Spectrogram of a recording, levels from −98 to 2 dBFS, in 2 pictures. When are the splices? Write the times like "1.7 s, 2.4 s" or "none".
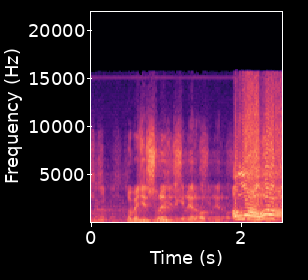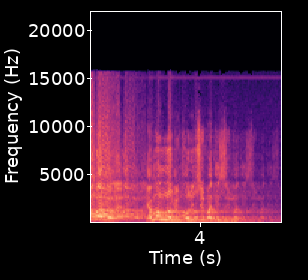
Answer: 3.2 s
